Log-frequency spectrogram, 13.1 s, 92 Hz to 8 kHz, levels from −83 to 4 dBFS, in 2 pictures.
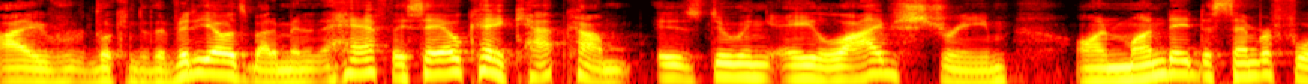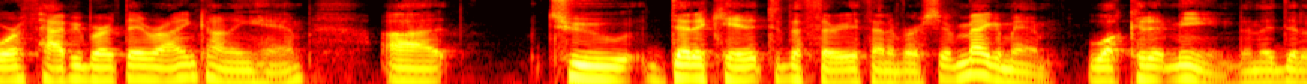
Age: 30-49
